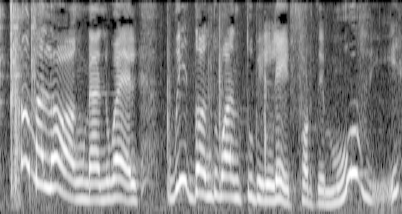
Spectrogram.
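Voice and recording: This cartoonish character voice sounds female and is pitched high. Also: moderate pace.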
